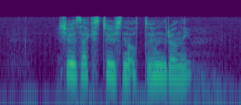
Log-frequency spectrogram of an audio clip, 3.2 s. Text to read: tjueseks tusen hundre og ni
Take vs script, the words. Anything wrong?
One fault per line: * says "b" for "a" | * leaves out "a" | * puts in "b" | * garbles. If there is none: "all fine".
* puts in "åtte"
